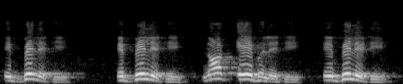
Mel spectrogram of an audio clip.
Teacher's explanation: In the same way, when we make noun from this adjective able, then here stress does not fall on the first syllable, but it falls on the second syllable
